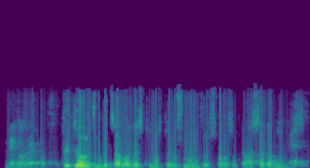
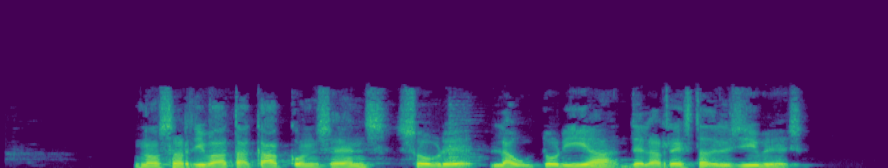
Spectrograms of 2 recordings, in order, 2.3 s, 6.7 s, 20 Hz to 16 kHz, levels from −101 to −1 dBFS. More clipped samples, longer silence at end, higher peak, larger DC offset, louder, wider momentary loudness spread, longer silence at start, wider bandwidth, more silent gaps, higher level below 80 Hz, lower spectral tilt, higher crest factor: neither; second, 0.05 s vs 0.65 s; second, -12 dBFS vs -4 dBFS; neither; second, -33 LUFS vs -17 LUFS; first, 13 LU vs 5 LU; second, 0.05 s vs 1 s; about the same, 8 kHz vs 7.8 kHz; neither; first, -54 dBFS vs -60 dBFS; about the same, -6.5 dB/octave vs -7 dB/octave; first, 22 dB vs 14 dB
